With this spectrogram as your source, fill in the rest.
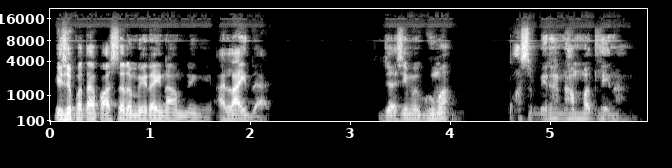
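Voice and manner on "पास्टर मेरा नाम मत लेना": very soft, under the breath; hushed silent plea. Retold or imitated. Congregant silently begging pastor not to pick her, hushed. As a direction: plead almost inaudibly.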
